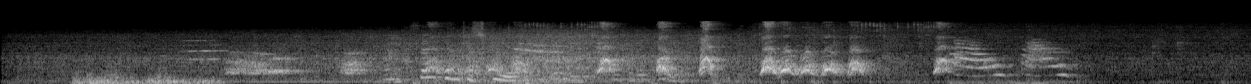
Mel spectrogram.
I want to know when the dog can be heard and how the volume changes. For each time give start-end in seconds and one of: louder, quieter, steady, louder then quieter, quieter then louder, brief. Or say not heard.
2.2-9.5 louder.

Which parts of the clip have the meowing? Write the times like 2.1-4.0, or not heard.
0.7-2.2, 5.1-5.7, 9.4-10.8.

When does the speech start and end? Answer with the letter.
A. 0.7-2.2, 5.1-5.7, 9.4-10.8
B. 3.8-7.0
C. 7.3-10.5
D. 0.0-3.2
B.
